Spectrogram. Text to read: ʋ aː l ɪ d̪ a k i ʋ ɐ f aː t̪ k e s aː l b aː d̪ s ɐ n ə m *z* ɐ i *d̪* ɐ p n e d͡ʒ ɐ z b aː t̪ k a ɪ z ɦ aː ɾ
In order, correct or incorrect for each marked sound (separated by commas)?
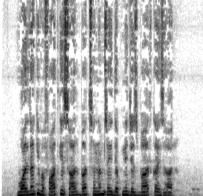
incorrect, correct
